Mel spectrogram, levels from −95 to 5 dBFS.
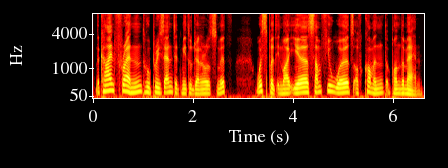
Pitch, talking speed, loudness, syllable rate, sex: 130 Hz, 190 wpm, -20 LUFS, 4.9 syllables/s, male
